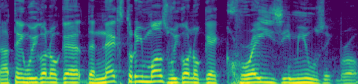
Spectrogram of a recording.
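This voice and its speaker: A man with a strong Dominican accent speaks at a fairly high pitch with fairly even intonation. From Dominican Republic. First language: Spanish. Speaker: podcast co-host. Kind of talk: casual chat.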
